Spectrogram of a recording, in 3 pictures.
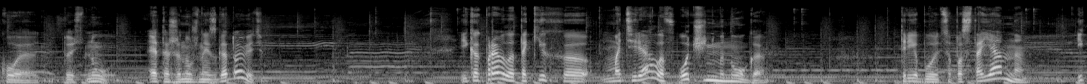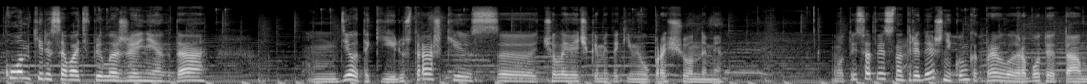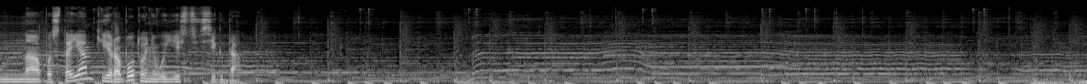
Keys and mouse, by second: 3.1 middle click, 6.1 middle click, 7.1 f, 8.5 f, 9.1 middle click, 10.8 middle click, 11.2 g, 12.1 middle click, 13.5 g, 14.4 middle click, 15.5 click, 16.0 middle click, 17.5-18.5 middle drag, 19.0 middle click, 19.4 middle click, 19.5 click, 21.3 middle click, 24.3 middle click, 25.4 click, 27.2 f, 27.6 middle click, 28.1 click, 28.8 g, 29.7 click, 30.3 middle click, 30.8 g.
